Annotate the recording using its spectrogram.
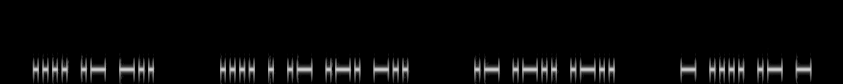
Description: Morse code, heard as a keyed tone, about 25 wpm, 700 Hz. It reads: HAD HEARD ALL THAT
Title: 2x Word-Spacing - Sentences from Top 400 Words - 25wpm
